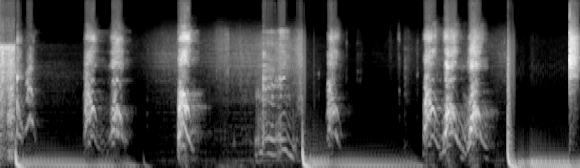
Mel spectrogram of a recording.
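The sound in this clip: A puppy barks in a rapid string of sharp, high yaps, several clustered bursts over deep, sustained bass booms that recur every few seconds.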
